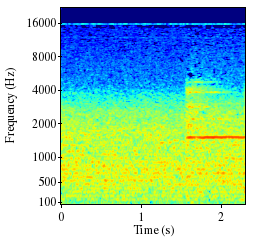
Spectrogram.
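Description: Crowd noise, then about one and a half seconds in a single steady high bell tone starts: the ring bell ending the round.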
